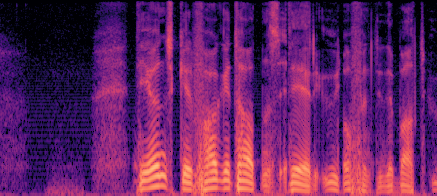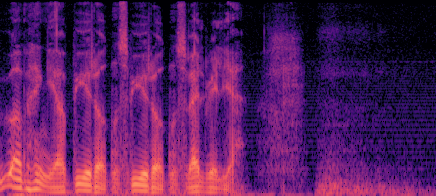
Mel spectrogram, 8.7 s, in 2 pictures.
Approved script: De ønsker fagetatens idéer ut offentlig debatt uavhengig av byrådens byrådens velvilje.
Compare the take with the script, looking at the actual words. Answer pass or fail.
pass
